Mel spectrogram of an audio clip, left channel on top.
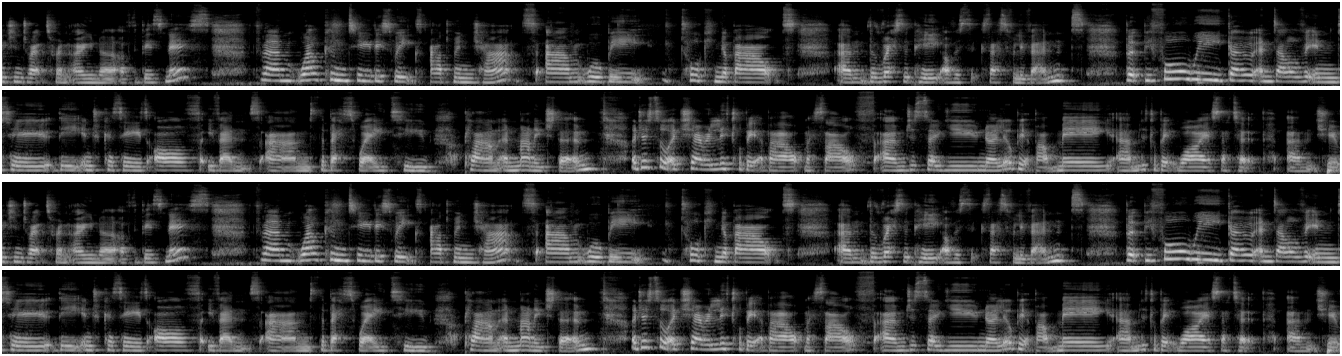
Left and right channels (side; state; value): both; identical; correlation 1.00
